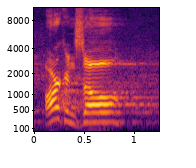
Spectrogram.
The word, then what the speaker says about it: Arkansas: Kansas vote first off is pronounced our can saw like you picked up the hammer and you saw all right next thing is Arkansas originates from the qual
